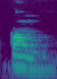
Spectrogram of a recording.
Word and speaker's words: comb: तो COMB इसमें B silent होता है, इसको हम बोलते हैं कॉम।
